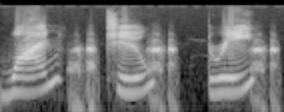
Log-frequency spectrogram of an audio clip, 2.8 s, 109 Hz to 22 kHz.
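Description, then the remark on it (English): Frogs croak three times in a steady pattern, each a loud, drawn-out rising call followed by two quick clipped croaks, clear with no talking. “5 bunny frogs.”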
